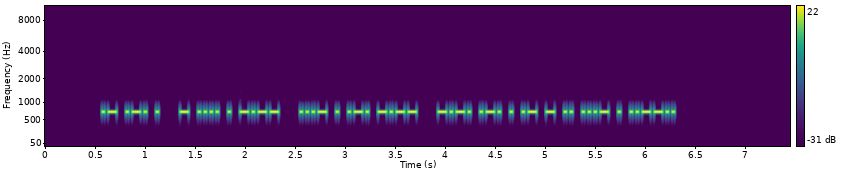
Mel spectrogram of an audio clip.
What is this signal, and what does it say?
Morse code, heard as a keyed tone, about 40 wpm, 700 Hz. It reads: ARE THEY VERY CREATIVE?
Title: Sentences from Top 1000 Words - Review Part 5 - 40wpm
